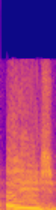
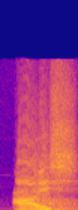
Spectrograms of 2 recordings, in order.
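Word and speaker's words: عيص: saudara kembar namanya Ais Ain ya Shad Bacanya apa itu yang jelas bukan Eis bukan jadi jadi Ais ya bacanya Ais atau ISIS barfikum pakai Shad nah orang orang kita mah susah ngucapin Shad Iya jadi kemudian Nabi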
